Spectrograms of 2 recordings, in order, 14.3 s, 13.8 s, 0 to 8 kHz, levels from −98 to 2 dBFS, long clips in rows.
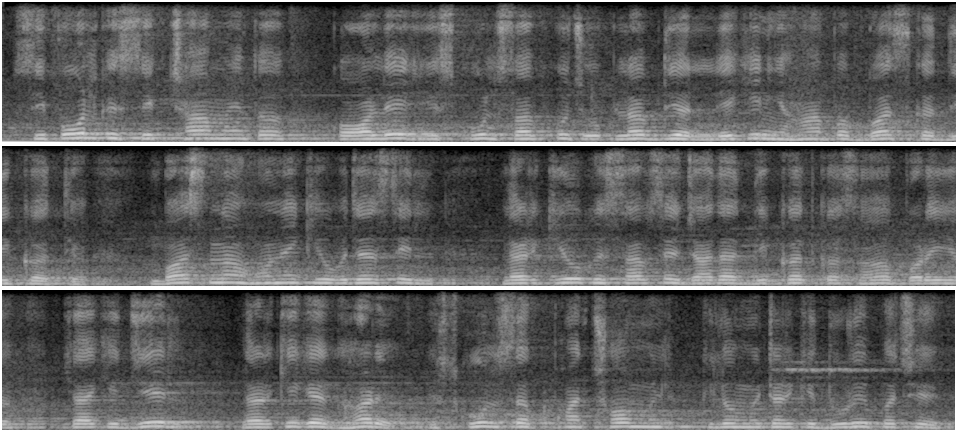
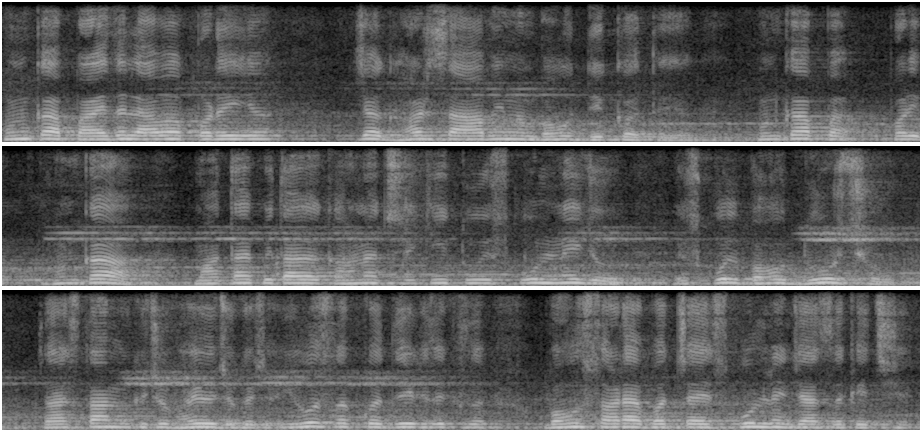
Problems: background sounds at intervals, background conversations at intervals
